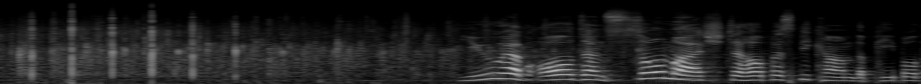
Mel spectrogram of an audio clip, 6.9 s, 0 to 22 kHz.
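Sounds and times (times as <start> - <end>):
modest audience applauding: 0.0 - 5.1
speech: 3.4 - 6.9.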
